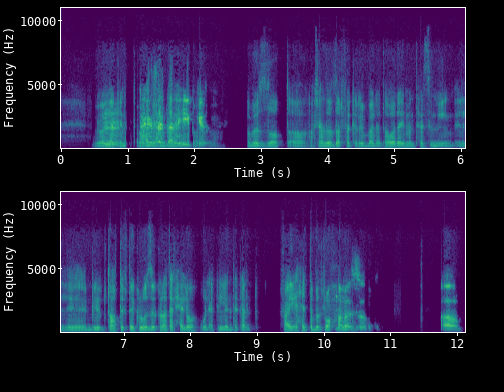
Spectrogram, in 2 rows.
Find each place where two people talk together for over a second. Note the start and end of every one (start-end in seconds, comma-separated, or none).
0.6-2.1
